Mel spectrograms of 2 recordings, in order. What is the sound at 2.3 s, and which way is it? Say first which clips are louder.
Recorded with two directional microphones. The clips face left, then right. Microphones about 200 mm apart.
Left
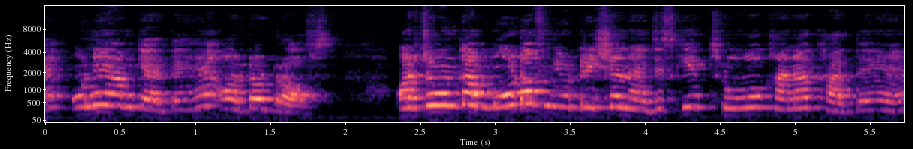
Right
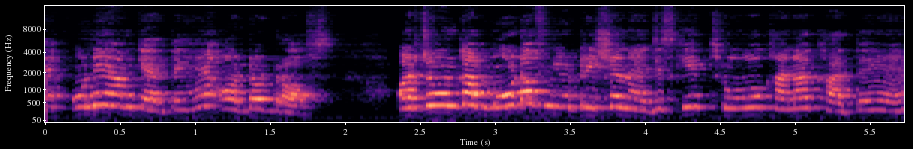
A woman's voice: even; 15° left (ahead or behind).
